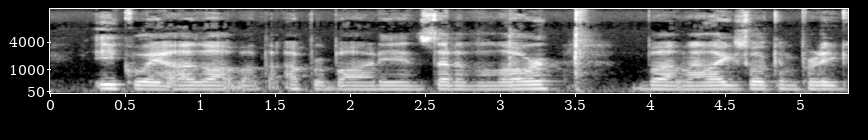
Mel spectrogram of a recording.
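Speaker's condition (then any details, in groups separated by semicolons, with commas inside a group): Cerebral palsy; able to speak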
